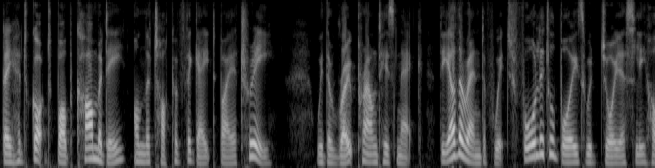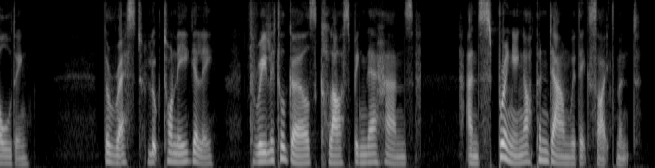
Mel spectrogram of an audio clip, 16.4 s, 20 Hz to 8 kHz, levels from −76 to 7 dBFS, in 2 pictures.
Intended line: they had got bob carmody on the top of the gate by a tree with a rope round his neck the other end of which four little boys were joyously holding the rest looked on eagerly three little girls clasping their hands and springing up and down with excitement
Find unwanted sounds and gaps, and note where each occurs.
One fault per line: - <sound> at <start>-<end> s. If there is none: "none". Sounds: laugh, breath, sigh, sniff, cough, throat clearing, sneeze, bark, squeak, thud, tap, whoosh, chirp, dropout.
none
